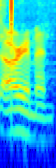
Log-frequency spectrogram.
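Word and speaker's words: Ahriman: It's Ariman.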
